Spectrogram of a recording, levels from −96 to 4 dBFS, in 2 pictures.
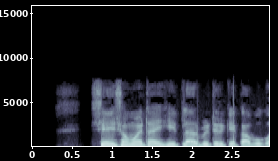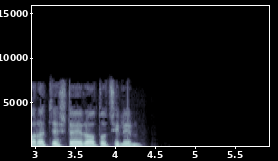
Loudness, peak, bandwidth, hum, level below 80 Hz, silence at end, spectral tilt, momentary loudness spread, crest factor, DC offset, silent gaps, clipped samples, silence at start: -18 LUFS; -4 dBFS; 7.8 kHz; none; -54 dBFS; 1.6 s; -7 dB/octave; 8 LU; 16 dB; under 0.1%; none; under 0.1%; 0.75 s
